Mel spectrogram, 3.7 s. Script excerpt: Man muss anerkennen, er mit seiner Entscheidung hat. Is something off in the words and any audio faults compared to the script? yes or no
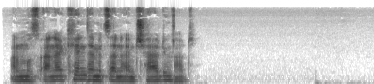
no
